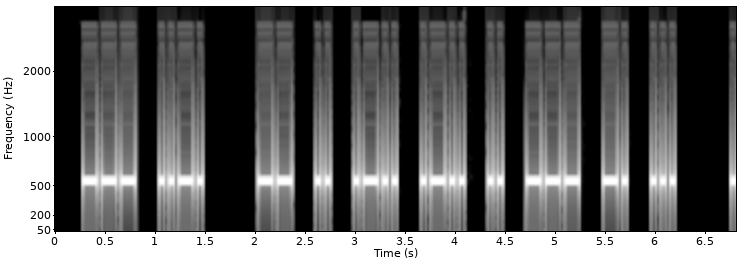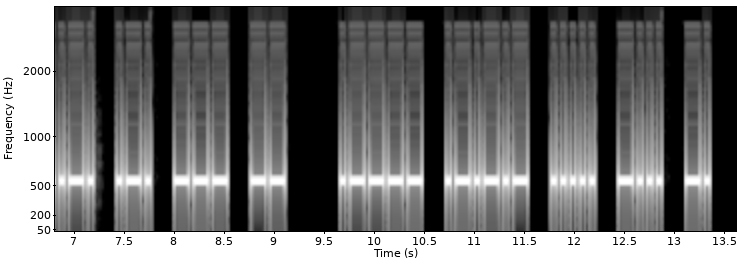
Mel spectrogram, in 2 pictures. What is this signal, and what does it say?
Morse code, heard as a keyed tone, about 25 wpm, spaced as for 20 wpm, 550 Hz. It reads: OF MILLIONS FROM 1.5BN
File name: podcast / News headlines-1x-25x20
